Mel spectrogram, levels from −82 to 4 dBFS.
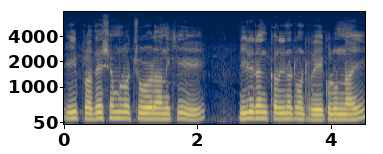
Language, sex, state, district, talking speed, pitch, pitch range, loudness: Telugu, male, Telangana, Mahabubabad, 95 wpm, 150 Hz, 140-165 Hz, -14 LUFS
